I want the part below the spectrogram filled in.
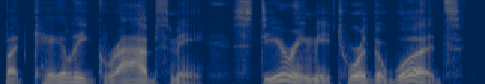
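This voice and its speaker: A man narrating a first-person audiobook in a wry, expressive storytelling manner, close to the microphone. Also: lowish voice, unhurried, dry recording.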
